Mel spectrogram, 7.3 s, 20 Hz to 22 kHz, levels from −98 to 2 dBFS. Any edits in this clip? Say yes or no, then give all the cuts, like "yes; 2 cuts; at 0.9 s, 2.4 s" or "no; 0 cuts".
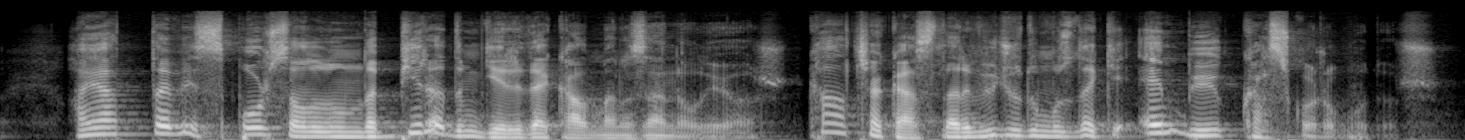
yes; 2 cuts; at 3.4 s, 4.0 s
